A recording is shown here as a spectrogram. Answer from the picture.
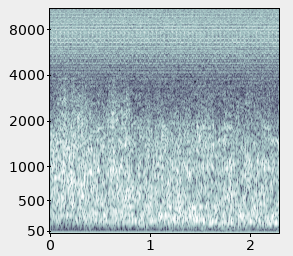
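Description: Steady, even noise of jet aircraft engines in flight, with no change in pitch or level.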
